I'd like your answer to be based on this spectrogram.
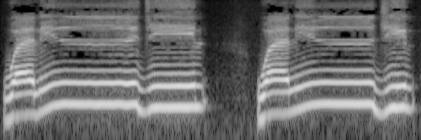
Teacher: هنشيل الهمزة وناخد الحركة نحطها على اللام، ننقل حركة الهمزة لللام، عشان كده سميها نقل، فتبقى لام مكسورة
